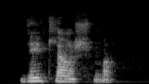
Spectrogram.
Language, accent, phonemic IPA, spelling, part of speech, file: French, Canada, /de.klɑ̃ʃ.mɑ̃/, déclenchement, noun, LL-Q150 (fra)-déclenchement.wav
- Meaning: 1. onset 2. outbreak 3. triggering (action of causing something)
